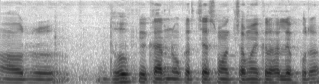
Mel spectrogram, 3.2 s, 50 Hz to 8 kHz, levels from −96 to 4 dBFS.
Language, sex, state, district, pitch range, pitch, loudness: Hindi, male, Bihar, Jamui, 115-120 Hz, 115 Hz, -17 LUFS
